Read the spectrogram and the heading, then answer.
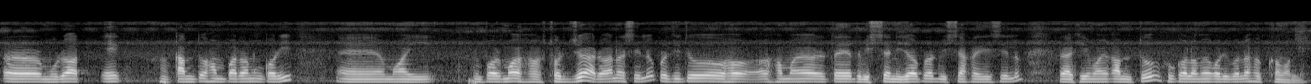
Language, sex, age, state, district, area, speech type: Assamese, male, 18-30, Assam, Nalbari, rural, spontaneous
